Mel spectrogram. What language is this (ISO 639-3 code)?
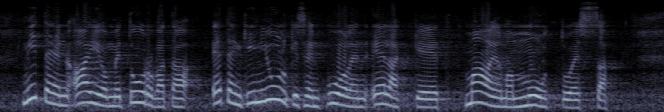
fin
